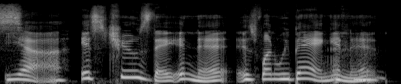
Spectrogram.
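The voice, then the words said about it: Put-on British accent. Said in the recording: “And which British accent is that?”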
